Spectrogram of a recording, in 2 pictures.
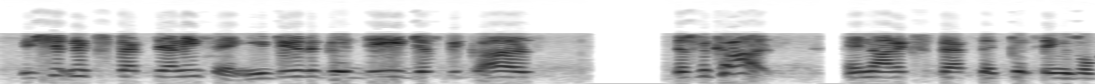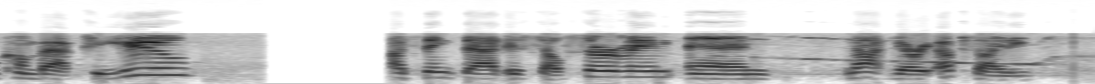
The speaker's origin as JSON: {"language": "English", "town": "New Orleans", "region": "Louisiana", "country": "United States", "accent": "New Orleans", "said": "that's my New Orleans accent."}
